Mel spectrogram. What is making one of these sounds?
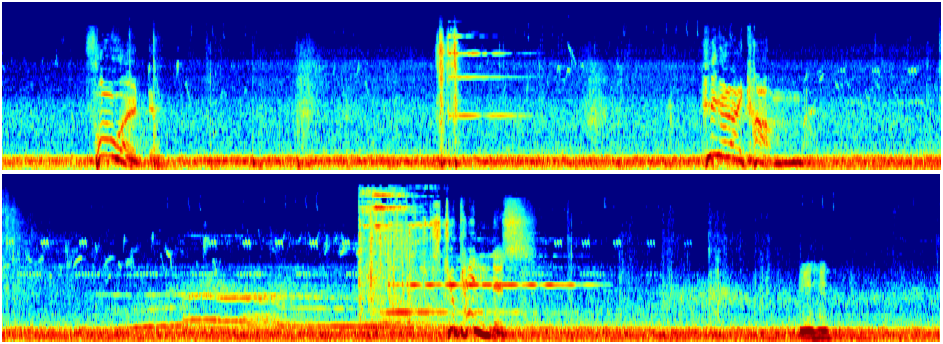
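Magical spell effects whoosh and chime in short bursts.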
